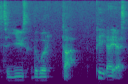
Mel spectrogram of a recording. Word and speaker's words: pas: use the word pas, P-A-S, pas. We're not pronouncing the S because there's not an E after it, okay?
